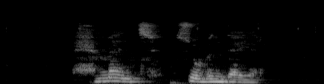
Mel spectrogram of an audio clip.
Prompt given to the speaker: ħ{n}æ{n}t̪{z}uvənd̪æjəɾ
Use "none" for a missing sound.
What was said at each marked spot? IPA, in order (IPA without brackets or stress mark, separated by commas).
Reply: m, n, s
